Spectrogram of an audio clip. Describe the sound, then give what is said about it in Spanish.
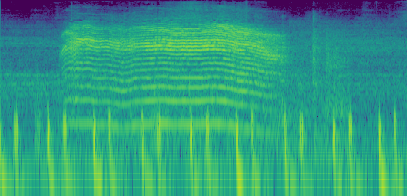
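A cat's long, drawn-out meow rises into a sustained wail, then fades, over a steady thumping heartbeat that pulses many times through the whole passage. “Ese maldito gato otra vez.”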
